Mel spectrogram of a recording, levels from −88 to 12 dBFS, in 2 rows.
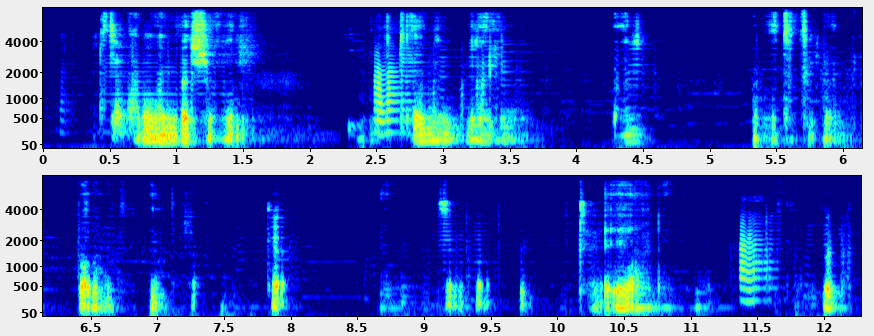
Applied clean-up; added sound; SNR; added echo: neural mask model DeepFilterNet 3.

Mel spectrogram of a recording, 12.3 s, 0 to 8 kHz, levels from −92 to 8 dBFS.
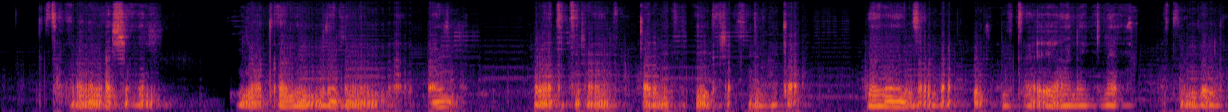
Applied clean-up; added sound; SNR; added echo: neural separator model SepFormer DNS4.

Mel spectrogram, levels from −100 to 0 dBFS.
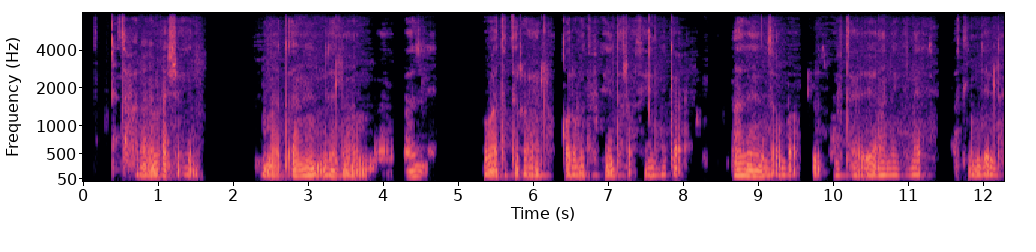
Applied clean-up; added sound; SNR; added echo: none; none; none; none.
